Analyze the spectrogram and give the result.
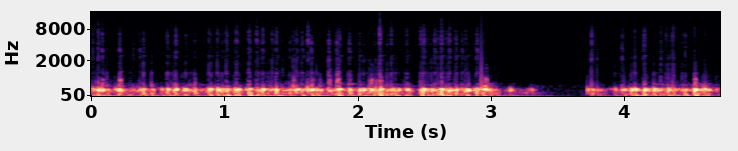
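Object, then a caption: Metal mesh microphone grille. Long acrylic nails on both hands scratch and tap the hollow black metal mesh grille of a large USB microphone. The result is a dense stream of quick, dry scratches and clicks over a steady low resonant hum. The sound fades into a short near-silence just after the three-second mark, then resumes at full intensity.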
